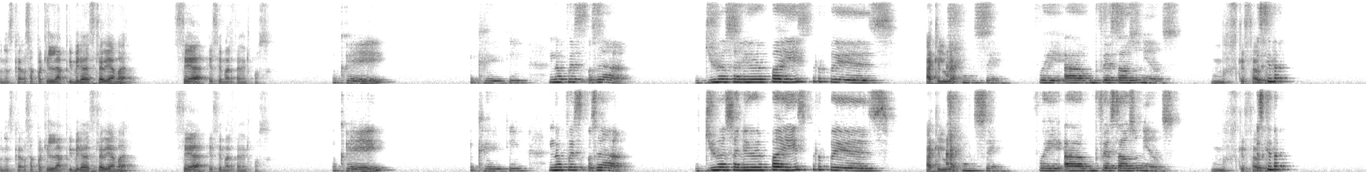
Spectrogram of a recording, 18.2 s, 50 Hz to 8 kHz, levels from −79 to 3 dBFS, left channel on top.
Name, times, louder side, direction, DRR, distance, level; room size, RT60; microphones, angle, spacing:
voice 1, 0.0-1.7 2.4-3.3 12.4-12.8 16.2-17.0, left 2 dB, 20° left, 10 dB, 1.1 m, -26 dB
voice 2, 4.4-5.1 6.4-7.0 7.3-8.3 9.3-11.8 12.6-13.4 13.9-15.6 16.8-17.0, right 2 dB, 50° right, 1 dB, 4.1 m, -22 dB
16.5 x 14.0 x 2.4 m, 0.30 s
head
